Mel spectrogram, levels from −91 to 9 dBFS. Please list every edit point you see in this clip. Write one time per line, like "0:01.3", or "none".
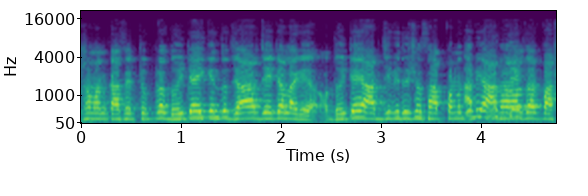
none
